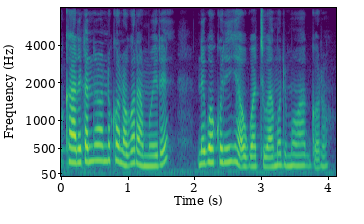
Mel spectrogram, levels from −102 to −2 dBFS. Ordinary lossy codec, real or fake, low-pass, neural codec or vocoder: none; real; none; none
